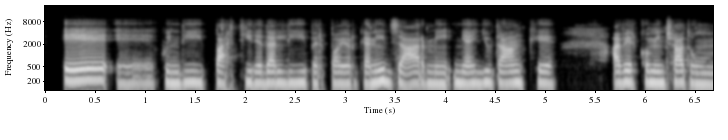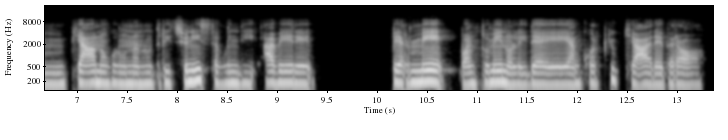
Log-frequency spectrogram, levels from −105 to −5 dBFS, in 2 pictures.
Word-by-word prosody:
e 215 +1 +5
e 90 - -9
quindi 185 0 -3
partire 185 0 0
da 180 0 +2
lì 180 0 -3
per 175 -1 -7
poi 175 -1 -3
organizzarmi, 175 -1 0
mi 185 -1 -1
aiuta 180 +1 -1
anche 180 -1 -1 0.5
aver 185 +1 +3
cominciato 185 0 +1
un 170 0 -4
piano 180 -1 +4
con 180 0 -4
una 175 0 -1
nutrizionista, 185 +4 0
quindi 175 0 -4
avere, 185 -1 +1 0.8
per 185 -2 0
me 195 +1 +5
quantomeno, 175 +2 +1
le 165 0 -2
idee 165 0 0
ancor 170 +2 -4
più 220 -2 -7
chiare, 165 -3 +2
però 165 -1 -3
180 Hz, 135 wpm, -27 LUFS, 170-185 Hz, 0.8 s, e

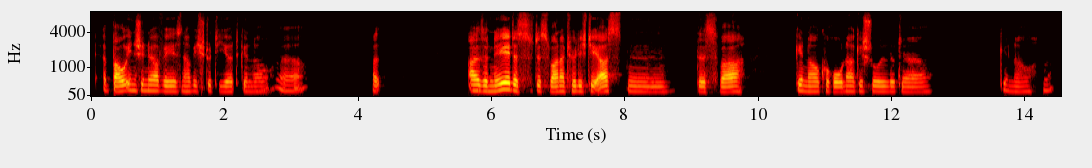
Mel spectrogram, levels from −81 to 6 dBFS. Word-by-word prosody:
Äh, - - -8
Bauingenieurwesen 150 -1 +1
habe 140 +1 -8
ich 145 - -6
studiert, 140 -2 -7
genau, 140 +7 -13
ja. 185 +3 -11 1.0
Al - - -5 1.3
also, 160 -2 +4
ne, 170 +7 +8
das 160 -4 -1
das 145 -1 -4
war 135 0 +5
natürlich 145 0 -2
die - - 0
ersten 135 -3 -1 0.4
das 135 -1 -5
war 135 +1 +2 0.8
genau, 140 -3 -2
Corona 135 +1 -2
geschuldet. 140 -1 -5
Ja, 135 - -9 0.2
ja. 135 +1 -18 1.0
Genau, 140 -1 -15
ne? 160 +3 -20
140 Hz, 105 wpm, -30 LUFS, 135-150 Hz, 1.3 s, ne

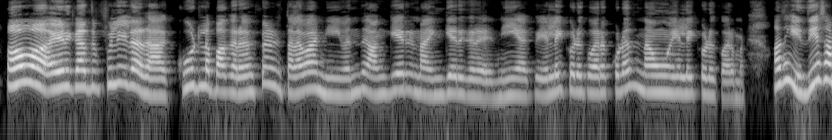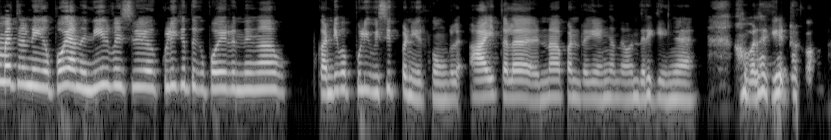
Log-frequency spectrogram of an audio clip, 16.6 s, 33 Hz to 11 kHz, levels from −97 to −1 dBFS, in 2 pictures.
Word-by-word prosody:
ஆமா, 355 0 +11 0.2
எனக்கு 300 0 +6
அந்த 290 0 -5
புலி 335 +1 0
இல்ல, 310 -2 +6
நான் 210 -1 +3
கூண்டுல 305 +1 -1
பாக்குறக்கு, 235 +5 +1 0.2
தலைவா 240 +4 +3
நீ 220 - -7
வந்து 240 +5 -7
அங்கேயே 225 +4 -2
இரு, 255 - -7
நான் 210 -1 -2
இங்கே 215 +2 -4
இருக்குறேன். 200 -4 -4
நீ 205 - -7 0.4
எல்லைக்கோடுக்கு 245 0 -3
வரக்கூடா, 245 +4 -4 0.2
நான் 240 0 +2
உன் 235 -1 -1
எல்லைக்கோடுக்கு 220 -4 -5
வரமாட்டேன், 185 -1 -10 0.3
அதுவும் 345 -3 +3
இதே 285 +12 +4
சமயத்துல 360 -3 +3
நீங்க 290 -2 0
போய், 315 0 +5
அந்த 280 -2 -1
நீர் 320 +1 -1
வீழ்ச்சியை 300 -1 -3
குளிக்கிறதுக்கு 305 -3 -5
போயிருந்திங்க, 270 -1 -2 0.6
கண்டிப்பா 250 +4 -2
புலி 265 -1 -4
விசிட் 250 +1 -9
பண்ணியிருக்கும் 185 -4 -7
உங்கள, 180 0 -10 0.2
"ஹாய் 205 +1 +1
தல, 195 0 -3 0.3
என்ன 195 +2 -6
பண்ணுறீங்க? 185 -2 -8
எங்கிருந்து 185 -1 -11
வந்துருக்கீங்க?" 185 -1 -8 0.6
அப்படிலாம் 215 +3 -3
கேட்டுருக்கோம். 225 -2 -6
240 Hz, 165 wpm, -24 LUFS, 205-290 Hz, 0.6 s, ஆமா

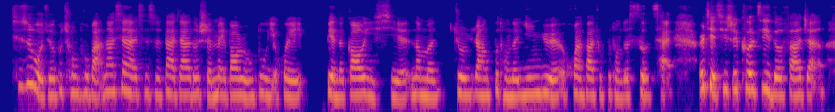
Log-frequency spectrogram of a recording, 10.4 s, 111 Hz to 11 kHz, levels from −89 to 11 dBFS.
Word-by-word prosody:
其 325 - -10
实 360 +2 +1
我 280 - +4
觉 220 +1 -2
得 220 - 0
不 250 - -7
冲 245 -1 -5
突 240 +1 -4
吧， 225 - 0
那 255 +1 -2
现 265 +1 -1
在 235 -2 +1
其 240 +2 -11
实 230 0 -8
大 235 +1 -1
家 230 0 0
的 230 0 -2
审 225 -2 -3
美 220 0 -1
包 225 +1 0
容 210 -1 0
度 225 0 -4
也 215 - -5
会 205 -2 -1 0.2
变 240 -3 +5
得 210 - -3
高 225 +1 +3
一 225 -2 -3
些， 200 0 -5
那 230 0 -2
么 215 -2 0 0.2
就 240 -2 +4
让 225 -1 -1
不 265 +4 -5
同 220 -3 -3
的 215 - +2
音 230 +2 -1
乐 225 -3 +3
焕 235 -2 -3
发 225 0 +2
出 225 +1 -9
不 235 - -10
同 215 -3 -6
的 220 - -2
色 220 0 0
彩。 220 - -3 0.3
而 275 - +6
且 245 - +8
其 285 +4 -3
实 280 +1 0
科 275 0 +6
技 275 +1 +1
的 230 -1 +5
发 225 -1 0
展， 235 +2 -2
230 Hz, 315 characters per minute, -26 LUFS, 220-245 Hz, 0.3 s, 且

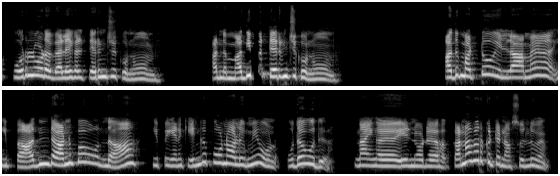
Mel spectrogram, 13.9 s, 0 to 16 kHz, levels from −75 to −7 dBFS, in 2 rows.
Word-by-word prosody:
பொருளோட 340 +4 +2
விலைகள் 270 +2 +2
தெரிஞ்சுக்கணும். 245 -7 -2 0.8
அந்த 255 0 -2
மதிப்பு 345 - +3
தெரிஞ்சுக்கணும். 280 - +2 1.5
அது 280 - +3
மட்டும் 330 +5 0
இல்லாம, 275 +1 +3 0.4
இப்ப 255 -2 -13 0.2
அந்த 330 +7 +2
அனுபவம் 355 -2 -2
தான் 275 +12 +1 0.3
இப்ப 275 +1 -13
எனக்கு 265 0 -7
எங்க 310 +8 -2
போனாலுமே 330 -4 0
உ - - -4 0.3
உதவுது. 315 -4 -1 0.4
நான் 275 0 +3
எங்க 265 -1 -1 0.3
என்னோட 255 -1 -4 0.3
கணவர்கிட்ட 405 - +1
நான் 235 0 -8
சொல்லுவேன். 255 -4 -6
280 Hz, 110 wpm, -23 LUFS, 255-335 Hz, 1.5 s, மதிப்பு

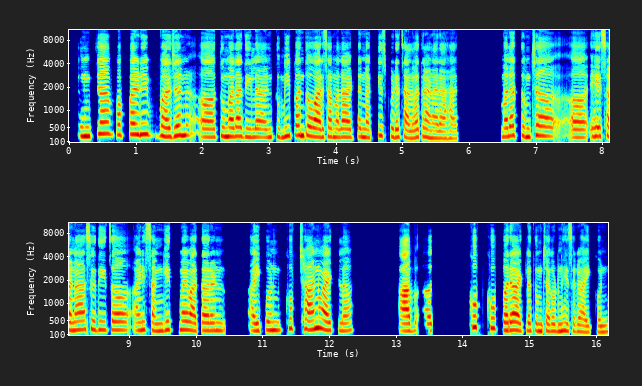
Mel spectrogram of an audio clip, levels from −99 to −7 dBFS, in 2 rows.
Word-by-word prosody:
तुमच्या 265 +6 +3
पप्पांनी 310 +2 +2 0.2
भजन 270 +2 +4
अ, 260 -9 -1
तुम्हाला 255 0 +3
दिलं 235 -1 -2
आणि 230 0 -1
तुम्ही 245 +2 0
पण 285 -1 +4
तो 270 -2 +2
वारसा 245 0 +3
मला 235 0 0
वाटतं 230 +1 -2
नक्कीच 265 +5 -4
पुढे 230 -2 0
चालवत 225 +1 -1
राहणार 210 -4 -1
आहात. 195 0 -4 0.6
मला 245 +3 +2
तुमचं 265 +1 +1
अ, 335 -10 -2
हे 255 +1 +2
सणासुदीचं 240 -1 0
आणि 230 +2 -2
संगीतमय 235 +2 -1
वातावरण 220 -1 +1 0.4
ऐकून 230 +2 0
खूप 285 0 -3
छान 265 +2 +5
वाटलं. 230 -4 +1 0.7
आभ 210 0 +5
अ, 210 -1 -5 0.6
खूप 320 -1 +3
खूप 290 -1 -1
बरं 230 0 +4
वाटलं 220 -2 +2
तुमच्याकडून 205 -1 -1
हे 215 -1 0
सगळं 195 -1 -5
ऐकून. 175 +1 -5
235 Hz, 150 wpm, -21 LUFS, 220-260 Hz, 0.7 s, छान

